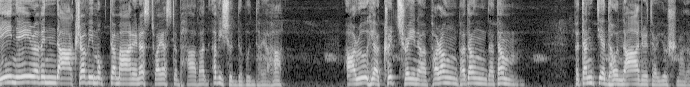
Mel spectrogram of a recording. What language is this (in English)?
Hindi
